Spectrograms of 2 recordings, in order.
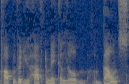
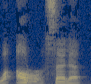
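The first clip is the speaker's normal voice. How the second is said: "ra" said thickly, with a full mouth; 4 dB louder than usual. Showing a learner how to say the word: ra with a full mouth. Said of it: "or with a full mouth".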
